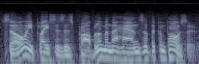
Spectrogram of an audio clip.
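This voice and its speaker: A man with an American accent narrates a 1950s training film from a script in a formal, measured, explanatory way. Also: on the low side, animated, a bit bright, rough recording. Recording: vintage 1950s film soundtrack with music.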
